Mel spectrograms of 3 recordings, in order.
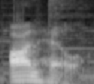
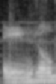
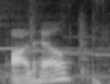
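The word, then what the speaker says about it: Ángel: pronounced her name as Angel before but there is an accent over the a from what I can notice so I believe it's onhell um I don't know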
